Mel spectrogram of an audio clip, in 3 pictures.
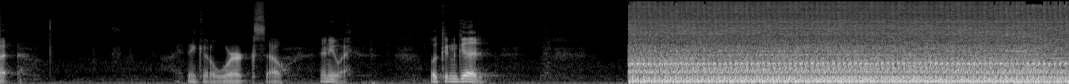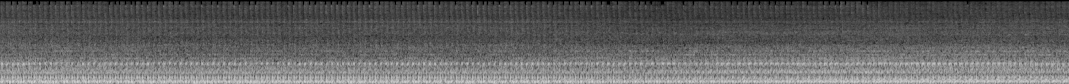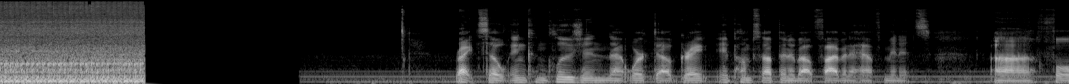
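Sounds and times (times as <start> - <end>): air compressor pulsing with whine: 6.3 - 22.8.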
